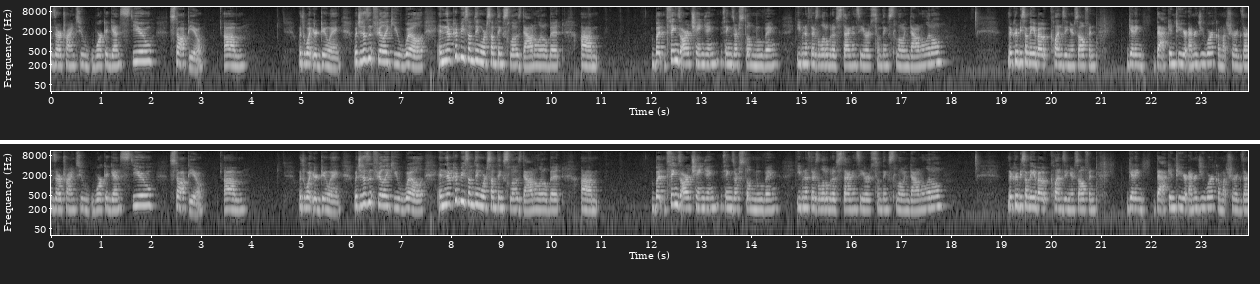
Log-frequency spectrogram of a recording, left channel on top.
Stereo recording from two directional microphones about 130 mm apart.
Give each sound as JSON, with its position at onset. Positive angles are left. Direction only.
{"t": 0.0, "sound": "speech", "side_deg": 25}
{"t": 4.9, "sound": "speech", "side_deg": 25}
{"t": 12.1, "sound": "speech", "side_deg": 25}
{"t": 19.1, "sound": "speech", "side_deg": 25}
